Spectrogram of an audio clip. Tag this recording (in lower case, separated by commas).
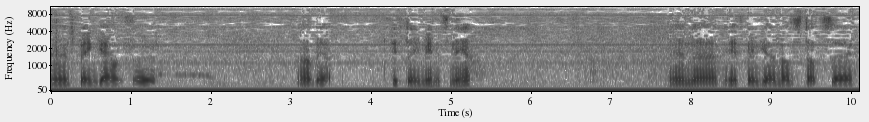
speech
